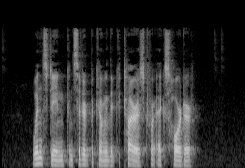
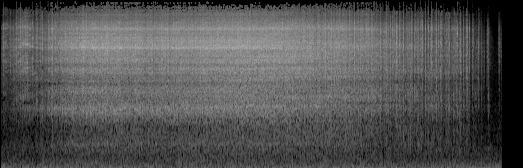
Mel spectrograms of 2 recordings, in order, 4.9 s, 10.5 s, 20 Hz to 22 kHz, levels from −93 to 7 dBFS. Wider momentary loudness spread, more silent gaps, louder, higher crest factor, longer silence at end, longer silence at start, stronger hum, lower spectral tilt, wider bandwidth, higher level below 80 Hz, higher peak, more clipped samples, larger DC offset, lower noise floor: second, 7 LU vs 14 LU; neither; second, -21 LUFS vs -18 LUFS; about the same, 20 dB vs 20 dB; first, 1.05 s vs 0.7 s; first, 0.65 s vs 0.05 s; neither; first, -4.5 dB/octave vs 4.5 dB/octave; second, 11.5 kHz vs over 20 kHz; about the same, -56 dBFS vs -60 dBFS; about the same, -2 dBFS vs -2 dBFS; neither; neither; first, -71 dBFS vs -45 dBFS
